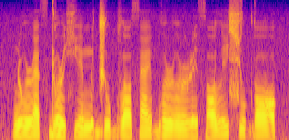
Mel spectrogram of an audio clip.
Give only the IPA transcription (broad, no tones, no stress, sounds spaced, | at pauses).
ɳ u ɹ æ θ ɖ ʊ ɹ ç i e̯ m ɪ d͡ʒ u b l ɔ θ æ e̯ b ʊ ɹ ʊ ɹ ɭ i θ ɔ l i ɕ u ɡ ɾ ɔ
